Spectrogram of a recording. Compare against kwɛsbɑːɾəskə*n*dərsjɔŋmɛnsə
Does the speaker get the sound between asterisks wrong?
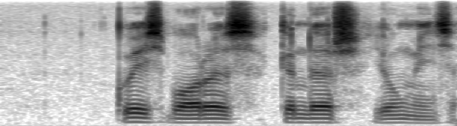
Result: no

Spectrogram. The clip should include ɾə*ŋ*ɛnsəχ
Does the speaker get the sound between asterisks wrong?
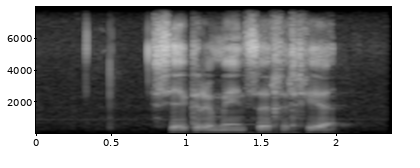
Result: yes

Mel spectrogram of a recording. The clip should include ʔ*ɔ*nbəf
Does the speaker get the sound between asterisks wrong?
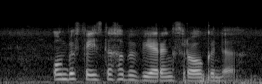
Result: no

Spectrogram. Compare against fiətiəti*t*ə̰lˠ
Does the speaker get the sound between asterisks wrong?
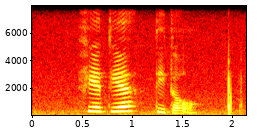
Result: no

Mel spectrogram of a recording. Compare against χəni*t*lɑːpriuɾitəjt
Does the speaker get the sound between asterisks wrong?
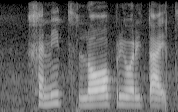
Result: no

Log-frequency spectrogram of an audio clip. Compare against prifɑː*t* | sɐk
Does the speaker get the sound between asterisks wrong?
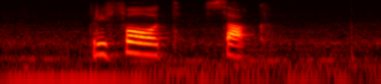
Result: no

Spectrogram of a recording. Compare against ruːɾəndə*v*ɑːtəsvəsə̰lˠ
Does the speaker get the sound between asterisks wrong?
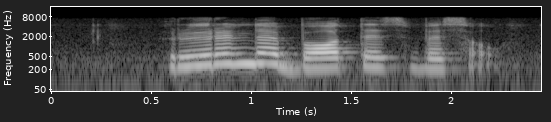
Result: yes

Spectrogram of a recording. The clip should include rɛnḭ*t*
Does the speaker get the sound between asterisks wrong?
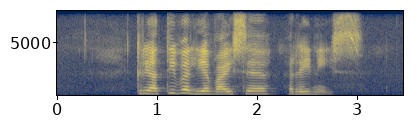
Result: yes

